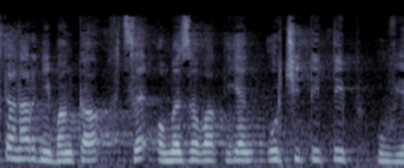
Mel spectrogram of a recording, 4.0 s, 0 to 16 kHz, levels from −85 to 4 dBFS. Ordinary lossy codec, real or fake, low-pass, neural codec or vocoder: MP3, 48 kbps; fake; 14.4 kHz; vocoder, 44.1 kHz, 128 mel bands, Pupu-Vocoder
